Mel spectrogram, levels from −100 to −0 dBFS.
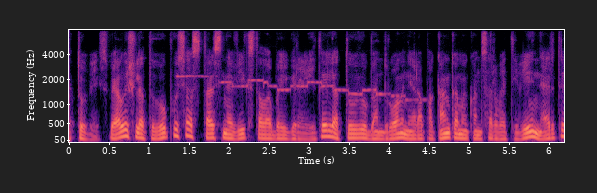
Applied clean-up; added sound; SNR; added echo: none; Keyboard (musical); 18 dB; none.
